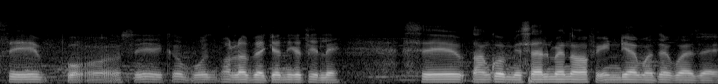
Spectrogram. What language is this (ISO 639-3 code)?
ori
